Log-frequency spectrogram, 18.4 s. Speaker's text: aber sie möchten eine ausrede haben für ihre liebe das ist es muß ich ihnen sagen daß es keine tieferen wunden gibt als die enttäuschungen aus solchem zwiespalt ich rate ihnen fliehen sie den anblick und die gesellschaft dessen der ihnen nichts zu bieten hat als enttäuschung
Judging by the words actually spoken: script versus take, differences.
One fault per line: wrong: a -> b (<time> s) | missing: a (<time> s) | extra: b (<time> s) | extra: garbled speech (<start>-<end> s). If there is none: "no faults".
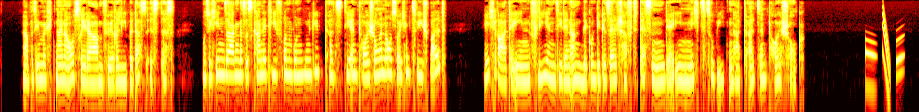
no faults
